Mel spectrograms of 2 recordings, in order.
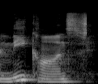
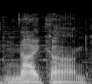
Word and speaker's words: Nikon: You all love whipping out your Nikons. Okay, Dumb Dave, it's called a Nikon, not a Nikon.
